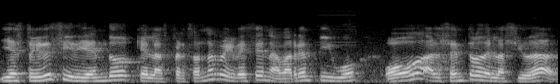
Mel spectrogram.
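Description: Delivered in a strong Monterrey accent, the speech goes at a fairly slow pace with hardly any pauses, very even loudness and ordinary pitch variation over noticeable background noise. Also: man, high pitch for a man. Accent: strong northern Mexican (Monterrey). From Mexico, Monterrey, Nuevo León. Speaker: social entrepreneur. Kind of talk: interview. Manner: frequent hesitations and repetitions.

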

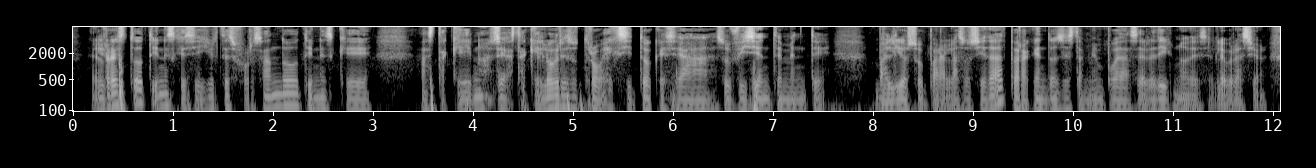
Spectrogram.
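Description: On a very clean recording with a silent background, a man talks at a moderate pace with a very deep, low pitch and ordinary pitch variation. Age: 30s. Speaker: podcaster. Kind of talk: casual monologue.

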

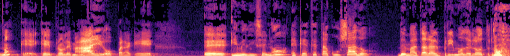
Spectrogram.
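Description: A woman's fairly high voice at a fairly slow pace, with very wide pitch swings, big swings in loudness and a quiet background. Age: 40s. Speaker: wedding planner and business owner. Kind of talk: radio interview, casual chat.

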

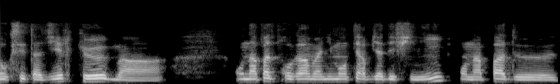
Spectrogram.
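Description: A man speaks at a medium pitch and a fairly slow pace, with fairly even intonation. The sound is dry and close with no echo, and the background is quiet. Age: 20s. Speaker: bodybuilding and nutrition enthusiast. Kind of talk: casual chat. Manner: halting.

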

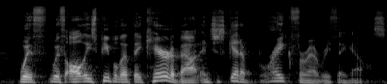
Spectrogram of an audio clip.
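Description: A man speaks with an American accent and vocal fry. The recording is very clean, with a silent background. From US Mid-Atlantic (Alexandria, Virginia, near DC). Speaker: bar manager. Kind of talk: casual chat.

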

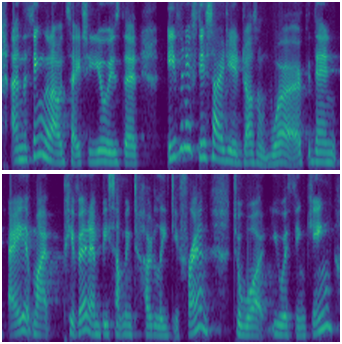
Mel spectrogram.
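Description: This woman has an unremarkable speaking voice with lively intonation, a fairly low pitch and a moderate pace. Her recording is very clean, with a silent background. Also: very even loudness. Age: young. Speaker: digital agency founder. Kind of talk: interview.

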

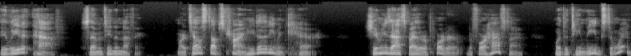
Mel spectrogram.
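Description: On a very clean recording with a silent background, a man's dark, mellow, somewhat breathy voice moves through very wide pitch swings. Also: medium pitch for a man, moderate pace. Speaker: podcast host. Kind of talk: casual chat, movie review podcast.

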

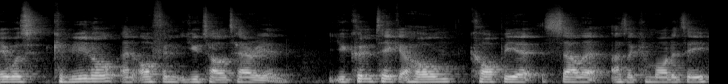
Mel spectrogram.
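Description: A man's medium-pitched monotone at a moderate pace, with audible room echo. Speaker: podcast host. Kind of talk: casual chat.

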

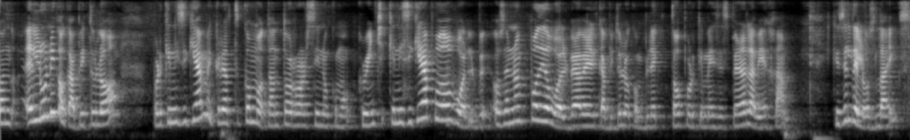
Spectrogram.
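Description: A woman speaks with a fairly high pitch. Her pace is fairly quick. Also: lively intonation. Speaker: podcast co-host. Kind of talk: casual chat.

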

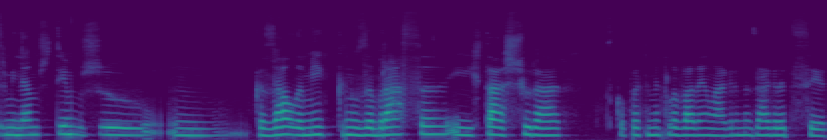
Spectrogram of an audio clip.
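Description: The woman has a dark, mellow tone at a medium pitch. Her intonation is monotone and flat. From Lisbon, Portugal. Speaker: dancer and choreographer. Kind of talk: interview.

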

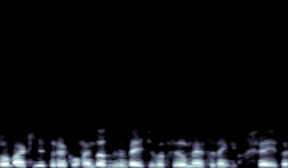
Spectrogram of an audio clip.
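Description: The speaker uses an ordinary speaking voice at a moderate pace, with ordinary pitch variation. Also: man. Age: 20s. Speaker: tattoo artist. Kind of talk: casual interview chat.

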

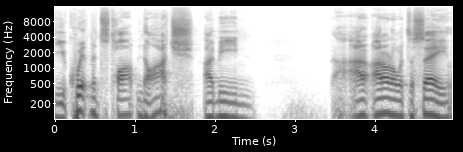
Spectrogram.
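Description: A man with a fairly low pitch talks at a fairly slow pace. His pitch varies in an ordinary way, and the recording is very clean with a silent background. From immigrant, grew up in Boston area. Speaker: car dealership owner. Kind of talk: casual chat. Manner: laughs often.

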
